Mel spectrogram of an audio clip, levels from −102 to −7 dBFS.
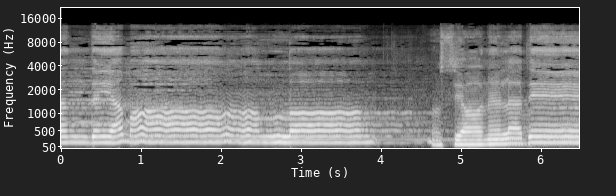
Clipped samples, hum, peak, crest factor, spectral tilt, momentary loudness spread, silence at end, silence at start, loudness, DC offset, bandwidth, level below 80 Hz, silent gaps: under 0.1%; none; -4 dBFS; 14 dB; -5.5 dB/octave; 10 LU; 0 s; 0 s; -18 LUFS; under 0.1%; 13.5 kHz; -62 dBFS; none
